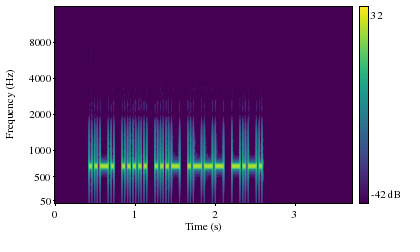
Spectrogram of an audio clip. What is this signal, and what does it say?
Morse code, heard as a keyed tone, about 34 wpm, 700 Hz. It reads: F5VJC
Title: Call Signs Repeated 2x - 35wpm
